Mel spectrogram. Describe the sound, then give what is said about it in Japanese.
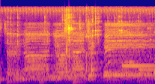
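Ice cubes clink against a glass in a few bright, ringing taps during a toast, over a steady background of sustained tones; no one speaks. “この氷の音がはい乾杯”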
